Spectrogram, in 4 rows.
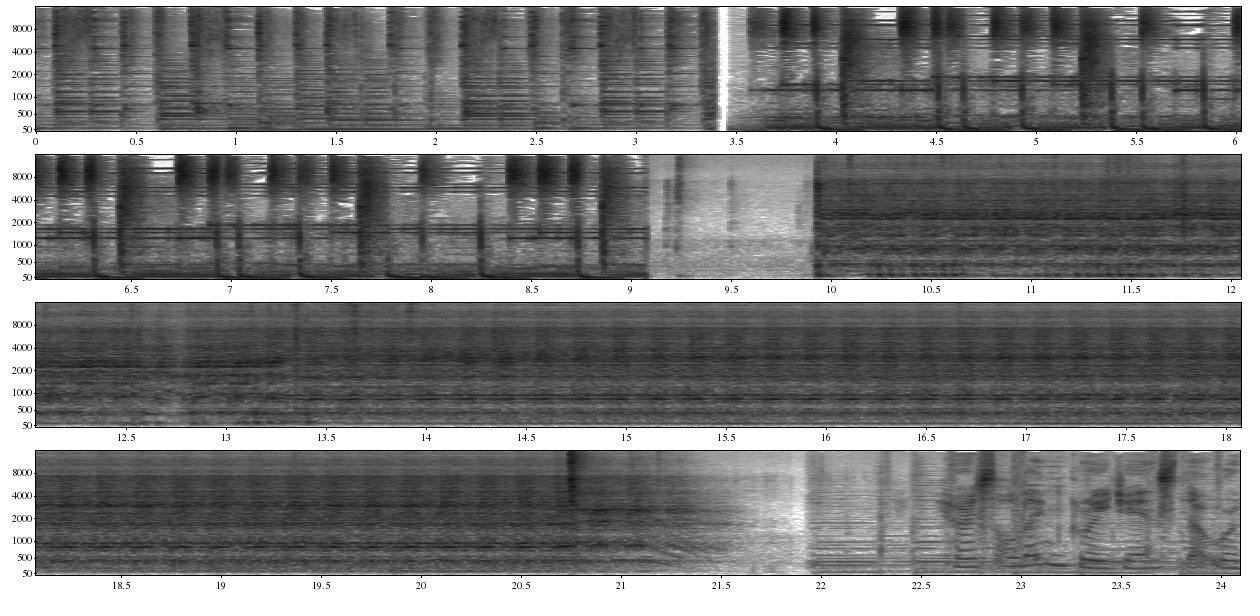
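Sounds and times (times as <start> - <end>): electric can opener running: 9.9 - 21.6.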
